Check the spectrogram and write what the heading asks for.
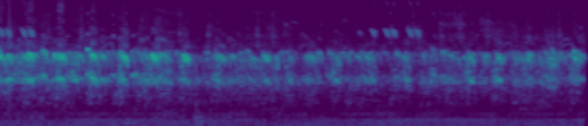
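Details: Carmine bee-eaters at a cliff nesting colony, many birds calling at once: a dense, continuous chorus of short, rolling, mid-pitched notes overlapping rapidly, with brief higher chirps above and no other clear sounds.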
